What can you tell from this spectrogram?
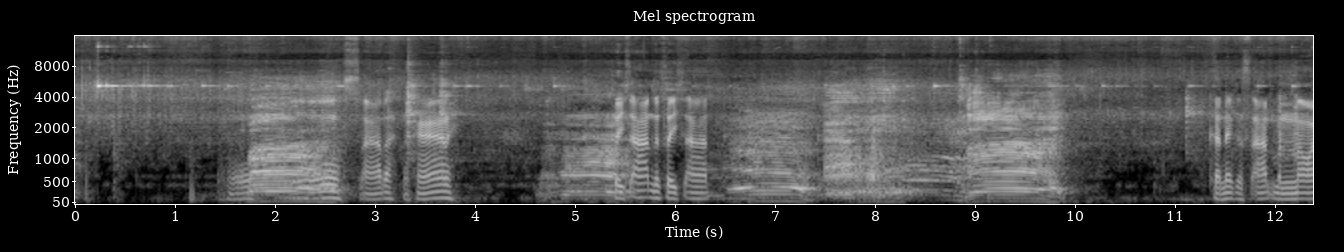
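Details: Calf separated from its mother and kept apart in a pen, crying out for her: loud, drawn-out harmonic bawls in several bursts, some wavering and some short, with quiet gaps between them.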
